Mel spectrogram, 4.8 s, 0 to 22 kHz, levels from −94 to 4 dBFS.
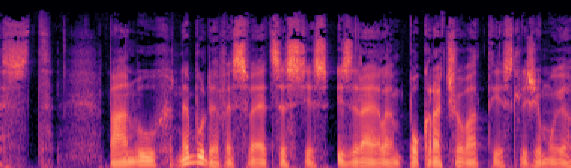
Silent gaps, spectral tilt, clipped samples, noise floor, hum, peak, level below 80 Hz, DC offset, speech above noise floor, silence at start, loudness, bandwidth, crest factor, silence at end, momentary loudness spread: none; -4 dB/octave; under 0.1%; -42 dBFS; none; -2 dBFS; -32 dBFS; under 0.1%; 24 dB; 0 s; -17 LUFS; 15.5 kHz; 16 dB; 0 s; 7 LU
